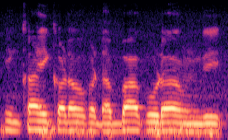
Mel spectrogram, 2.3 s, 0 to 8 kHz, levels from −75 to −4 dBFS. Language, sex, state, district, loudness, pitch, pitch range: Telugu, male, Telangana, Hyderabad, -12 LUFS, 135 Hz, 125-140 Hz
